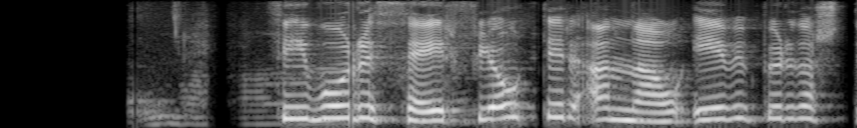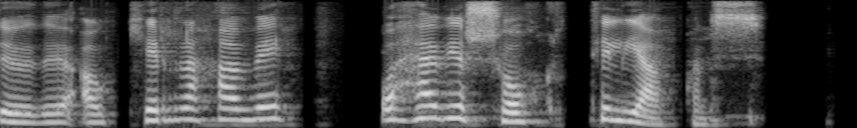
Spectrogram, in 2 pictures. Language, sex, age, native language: Icelandic, female, 40-49, Icelandic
